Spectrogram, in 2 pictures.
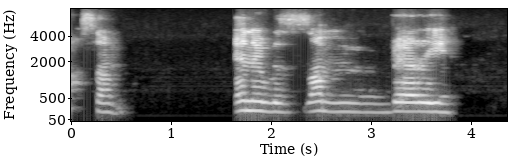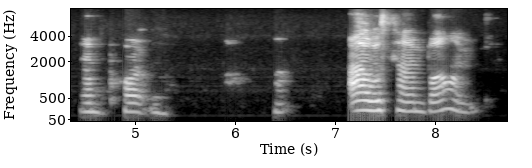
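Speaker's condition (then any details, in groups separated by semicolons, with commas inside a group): Cerebral palsy; uses a wheelchair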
